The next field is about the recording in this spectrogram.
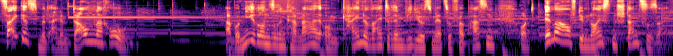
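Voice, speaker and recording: A man reading a scripted voice-over for an event report in a lively, upbeat way, with a slightly husky voice. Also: on the high side, normal speed. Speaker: channel host narrating event report. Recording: faint music bed behind voice.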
